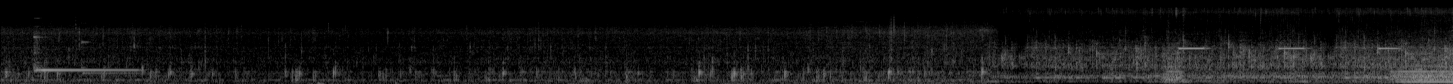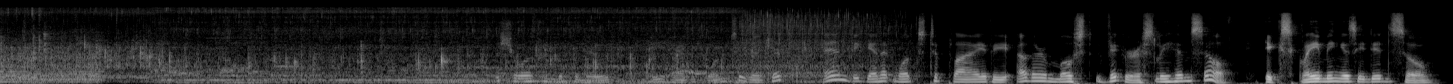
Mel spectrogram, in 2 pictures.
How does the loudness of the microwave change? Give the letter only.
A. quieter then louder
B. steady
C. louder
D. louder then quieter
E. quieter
C.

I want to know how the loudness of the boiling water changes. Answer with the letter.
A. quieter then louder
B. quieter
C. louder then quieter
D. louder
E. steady
D.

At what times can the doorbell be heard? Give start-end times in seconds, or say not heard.
0.3-1.4.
